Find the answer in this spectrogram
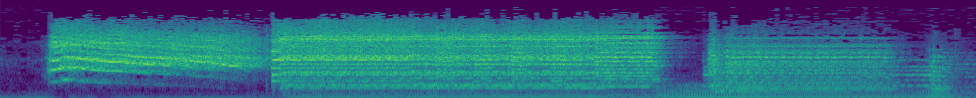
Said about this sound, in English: From way up in the heights of the stage, the opera house was pierced with a blood-curdling scream. That was no ordinary scream. It was the scream of death.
